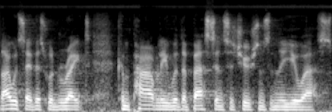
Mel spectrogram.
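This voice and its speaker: In an English accent, a man talks at a fairly quick pace in a fairly low pitch, with audible room echo. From England. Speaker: interventional cardiologist. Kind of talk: interview. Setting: medical conference. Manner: hesitant, many fillers.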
